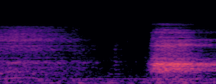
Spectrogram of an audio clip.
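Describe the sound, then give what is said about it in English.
A slow, deep breath taken to calm down before a golf shot: a faint, airy stretch of breathing that fades, then a fuller, louder breath toward the end. “when you're about to play your next shot, take a slow, deep breath again.”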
